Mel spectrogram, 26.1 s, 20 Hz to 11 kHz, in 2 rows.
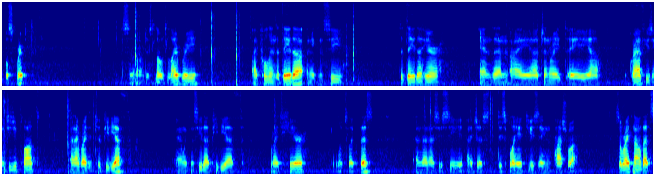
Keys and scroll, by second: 1.6 Up, 2.7 ctrl+Return, 3.2 Down, 4.2 ctrl+Return, 7.0 ctrl+Return, 13.1 ctrl+Return, 13.9 Down, 14.4 ctrl+Return, 21.5 super+Tab.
